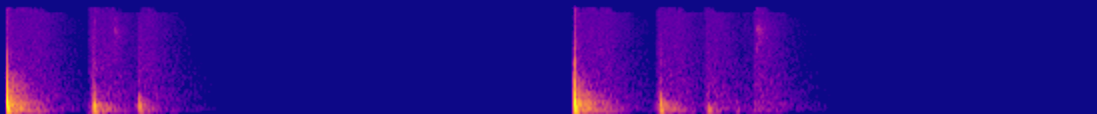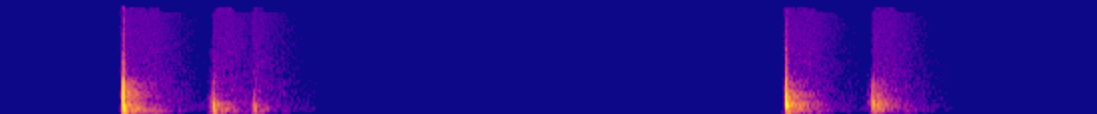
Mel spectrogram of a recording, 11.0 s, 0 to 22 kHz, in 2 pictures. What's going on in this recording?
Gun-Shells on Carpet 1
Didn't see any clips for bullet shell/casings falling to a carpeted floor, so I made some. Done using 22. shells, a cheap mic and Sound Forge. This is several shells hitting the floor with space between them. Ideal for handgun.
casing-on-carpet, shell-on-carpet, Gun, bullets, casing, shells, carpet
